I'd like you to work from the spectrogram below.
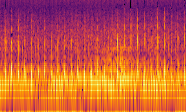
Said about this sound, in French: y a un hélicoptère qui est en train de tourner au-dessus de l'Amérique Rio.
